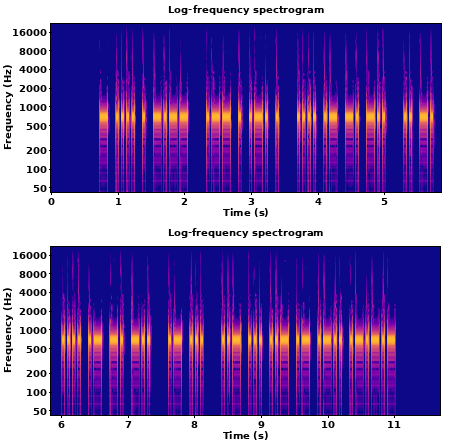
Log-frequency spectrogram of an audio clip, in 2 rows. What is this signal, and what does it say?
Morse code, heard as a keyed tone, about 30 wpm, 700 Hz. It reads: THEY WERE HAND IN HAND AS USUAL.
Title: Sentences from Top 1000 Words - Review Part 2 - 30wpm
